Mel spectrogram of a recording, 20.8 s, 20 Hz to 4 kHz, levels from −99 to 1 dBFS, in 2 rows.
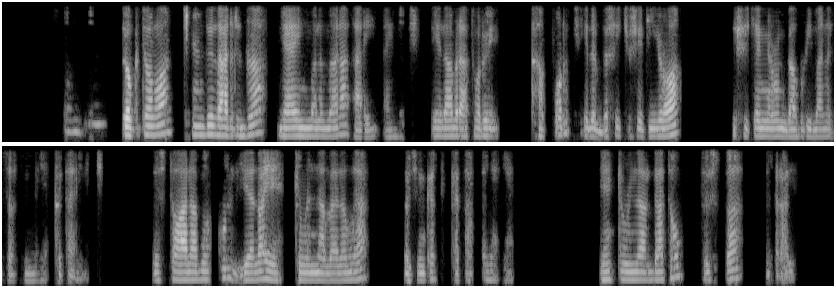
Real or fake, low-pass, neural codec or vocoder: fake; 3.6 kHz; codec, 24 kHz, 0.9 kbps, WavTokenizer, medium music audio release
